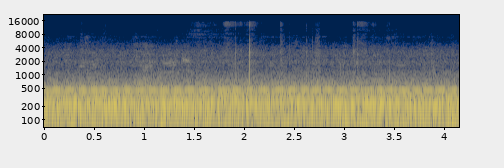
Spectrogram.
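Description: Cabin noise of an IndiGo Airbus A320-family jet taxiing: a steady engine and air-system drone with a constant hum over a low rumble. A single short click about two seconds in.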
